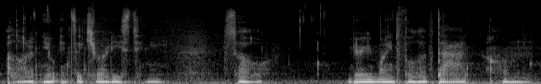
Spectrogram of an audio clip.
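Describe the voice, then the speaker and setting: A man's voice: fairly low pitch, dark tone, slight background noise. A young man in his twenties, whispering an ASMR-style vlog from the floor, dramatic and self-mocking. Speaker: vlogger. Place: sitting on a floor indoors.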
